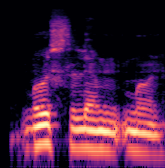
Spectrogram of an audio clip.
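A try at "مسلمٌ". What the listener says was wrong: Not moose. Say it quick.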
